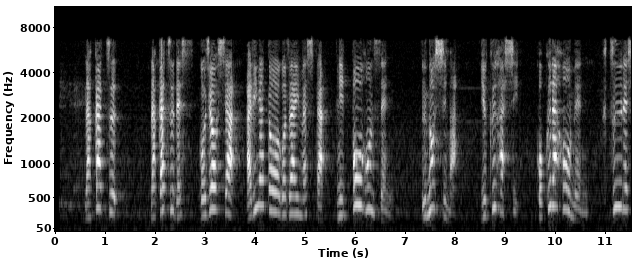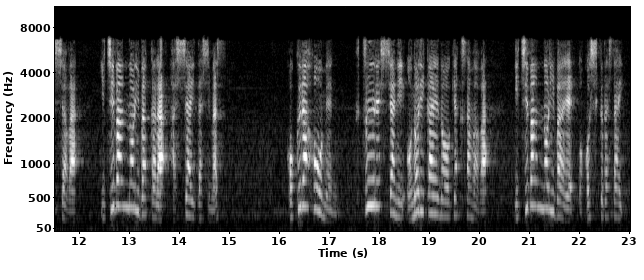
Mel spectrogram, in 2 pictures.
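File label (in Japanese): 詳細乗り換え放送, 中津駅; 小倉方面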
